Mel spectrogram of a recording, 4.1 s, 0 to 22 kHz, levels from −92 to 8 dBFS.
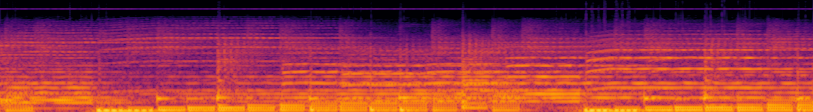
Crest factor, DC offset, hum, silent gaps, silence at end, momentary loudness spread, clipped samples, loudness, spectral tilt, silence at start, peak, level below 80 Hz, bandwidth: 10 dB; under 0.1%; none; none; 0 s; 3 LU; under 0.1%; -12 LUFS; -7 dB/octave; 0 s; 0 dBFS; -16 dBFS; 9 kHz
